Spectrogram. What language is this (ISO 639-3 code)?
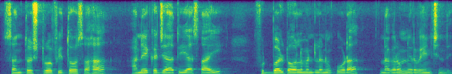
tel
